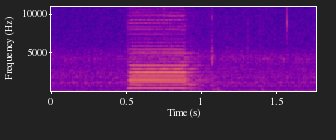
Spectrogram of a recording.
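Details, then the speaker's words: Salvaged Dodge Cummins diesel idling after injector replacement, fuel rail pressure around 7,000: single short electronic chime over low idle, apparently a door-ajar warning. "uh-oh oh there's a doors ajar maybe he doesn't like that"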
